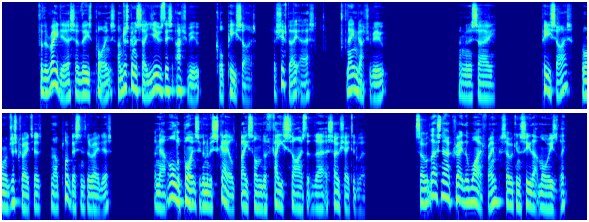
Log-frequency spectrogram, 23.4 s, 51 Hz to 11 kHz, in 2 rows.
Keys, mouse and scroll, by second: 0.2 middle click, 1.3 click, 4.7 click, 5.5 shift+a, 9.6-11.5 drag, 12.7-13.8 drag, 14.7 ctrl+middle click, 15.4 shift+middle click, 16.0-18.6 middle drag, 20.2 middle click, 21.4 click, 22.7 click.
